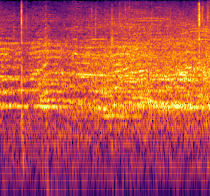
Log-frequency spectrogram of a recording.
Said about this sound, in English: Encouragement for Dimitrov again from the crowd.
